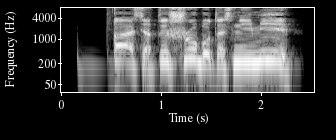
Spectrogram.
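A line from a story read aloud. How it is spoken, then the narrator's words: Shout. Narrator (Russian): крикнул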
